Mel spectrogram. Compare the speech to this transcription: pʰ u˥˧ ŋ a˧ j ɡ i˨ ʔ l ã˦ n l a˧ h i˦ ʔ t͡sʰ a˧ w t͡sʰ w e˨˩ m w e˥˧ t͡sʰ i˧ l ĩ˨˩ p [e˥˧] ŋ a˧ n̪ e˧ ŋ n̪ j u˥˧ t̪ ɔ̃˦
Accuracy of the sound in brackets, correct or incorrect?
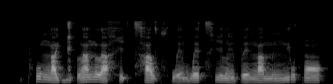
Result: incorrect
